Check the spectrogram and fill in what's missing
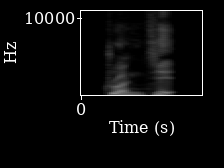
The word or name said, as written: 传记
